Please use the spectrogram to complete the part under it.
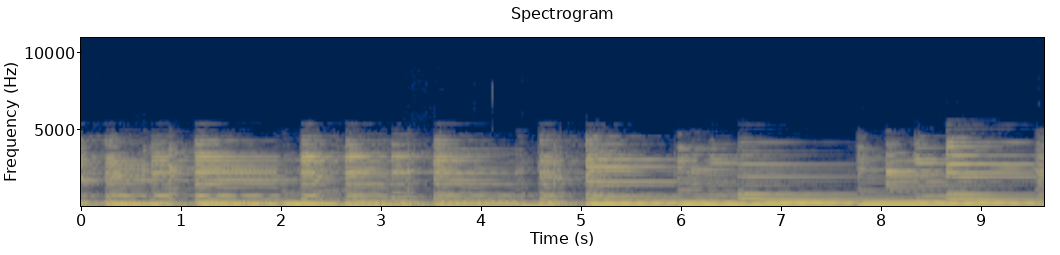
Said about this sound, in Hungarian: ez borzasztó szobába felvett izé gitár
